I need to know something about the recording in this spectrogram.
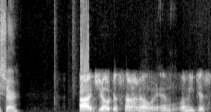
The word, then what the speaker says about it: Joe DiSano: Am I pronouncing your name correctly, sir? Joe DiSano, and let me just say, guys, I'm a fan.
